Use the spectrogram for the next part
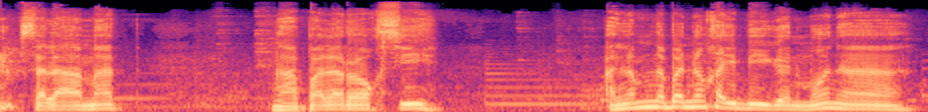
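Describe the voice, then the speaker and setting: An actor playing a gentle, sincere young man in love in a Filipino radio romance, earnest and lightly teasing. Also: medium pitch, lively intonation, a little slow, lightly acted. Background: music.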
